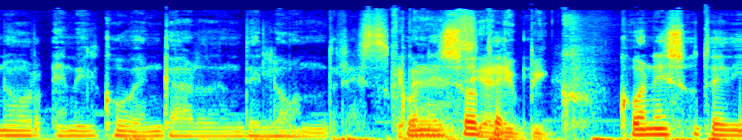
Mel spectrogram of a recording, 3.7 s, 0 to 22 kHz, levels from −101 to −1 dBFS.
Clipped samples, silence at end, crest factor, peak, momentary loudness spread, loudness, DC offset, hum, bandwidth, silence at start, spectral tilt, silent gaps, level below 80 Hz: under 0.1%; 0 s; 18 dB; -4 dBFS; 12 LU; -23 LUFS; under 0.1%; none; 17.5 kHz; 0 s; -4.5 dB/octave; none; -34 dBFS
